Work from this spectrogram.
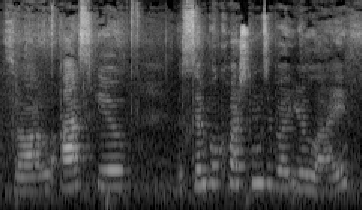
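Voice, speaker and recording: A woman's voice: sits high, a little slow, a bit bright, a little hiss or hum. A young woman interviewing an elder for a school project, tentative and often restarting her questions. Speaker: student interviewer.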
